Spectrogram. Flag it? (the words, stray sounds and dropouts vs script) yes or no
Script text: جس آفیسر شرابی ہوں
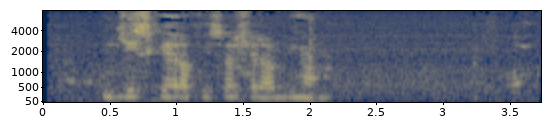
yes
